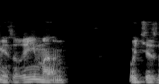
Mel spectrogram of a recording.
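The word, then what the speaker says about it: Riemann: was German and and ie in German is pronounced e so his name is rean which is not gonna stop you from saying Ryman because for some reason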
